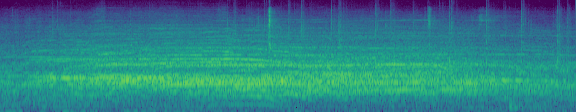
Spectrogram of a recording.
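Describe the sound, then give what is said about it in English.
A crowd out in a spot miles from anyone who could hear them hoots, hollers and cheers in a steady, dense roar of many voices, with a few high whooping calls rising above the din. “You can hoot and holler and scream.”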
